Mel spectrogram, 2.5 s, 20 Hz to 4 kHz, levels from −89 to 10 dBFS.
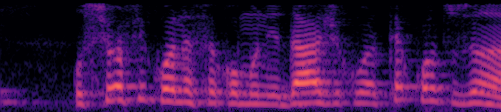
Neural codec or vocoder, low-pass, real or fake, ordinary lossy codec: none; 3.6 kHz; real; none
